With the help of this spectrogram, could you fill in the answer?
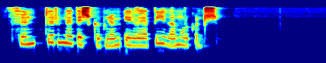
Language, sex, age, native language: Icelandic, female, 30-39, Icelandic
